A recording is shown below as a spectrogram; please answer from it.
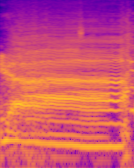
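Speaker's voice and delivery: loud excited yell; excited shout. Real, not acted. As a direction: yell it out in triumph. Throwing guard off ledge, cheering.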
